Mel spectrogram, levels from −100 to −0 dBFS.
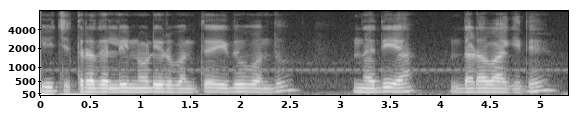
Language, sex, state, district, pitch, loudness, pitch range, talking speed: Kannada, male, Karnataka, Koppal, 130 Hz, -16 LUFS, 125-140 Hz, 80 wpm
